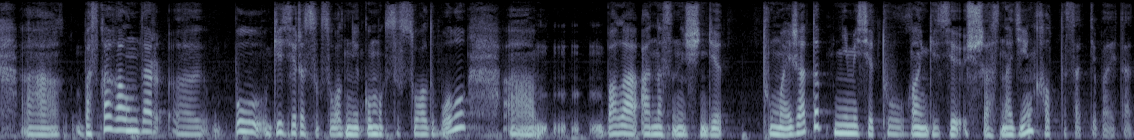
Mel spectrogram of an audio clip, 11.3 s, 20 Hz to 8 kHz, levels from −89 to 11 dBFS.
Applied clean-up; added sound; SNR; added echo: none; none; none; none.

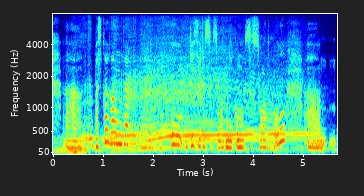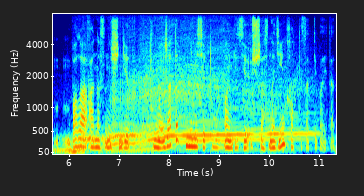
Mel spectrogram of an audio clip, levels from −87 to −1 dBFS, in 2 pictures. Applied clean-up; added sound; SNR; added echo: none; Car; 4 dB; none.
